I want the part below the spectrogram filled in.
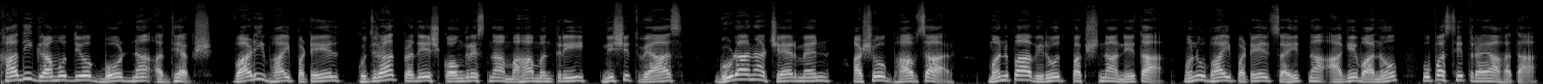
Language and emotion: Gujarati, neutral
